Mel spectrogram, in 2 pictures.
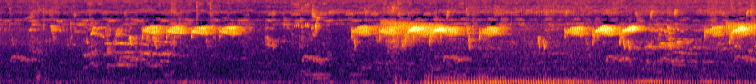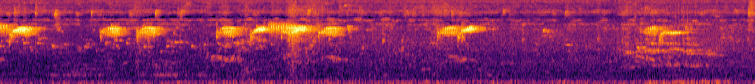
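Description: Birds chirping in quick runs of three or four high notes, repeated every couple of seconds, over a low steady rumble that comes in about a third of the way through.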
